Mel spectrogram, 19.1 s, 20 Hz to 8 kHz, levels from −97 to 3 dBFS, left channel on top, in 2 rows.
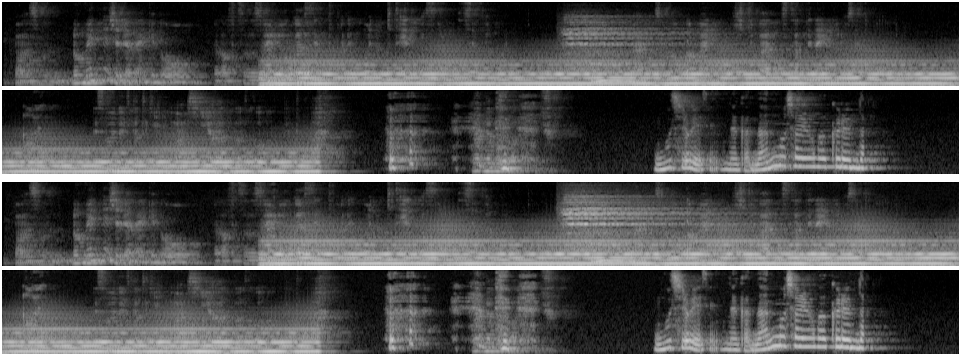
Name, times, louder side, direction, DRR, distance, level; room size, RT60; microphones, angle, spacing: voice 1, 0.1-5.2 6.3-9.0 10.5-12.9 14.3-14.8, equal, 5° right, 3 dB, 6.9 m, -43 dB
sound 1, 2.6-12.8, right 2 dB, 55° right, 1.0 m, -26 dB
voice 2, 5.9-6.5 9.8-10.0 13.4-13.8 14.1-14.9 16.1-18.2, right 3 dB, 85° right, 11 dB, 1.2 m, -30 dB
24.0 x 21.5 x 8.7 m, 0.65 s
head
